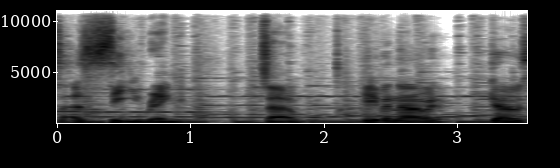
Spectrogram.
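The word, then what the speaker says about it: Z-Ring: You slipped the Well, I would say the Z ring, but I'm guessing it wants to me to pronounce it as Z ring.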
